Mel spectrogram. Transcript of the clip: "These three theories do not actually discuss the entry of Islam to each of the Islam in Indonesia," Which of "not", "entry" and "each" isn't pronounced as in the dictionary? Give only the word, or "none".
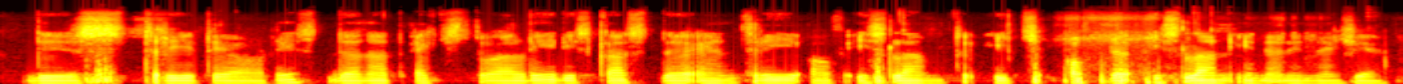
none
